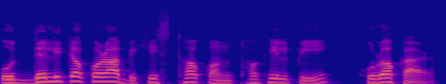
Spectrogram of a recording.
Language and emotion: Assamese, neutral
